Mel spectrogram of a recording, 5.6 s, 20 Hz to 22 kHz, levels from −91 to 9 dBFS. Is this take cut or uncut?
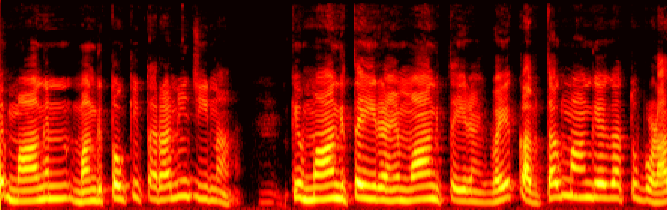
uncut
